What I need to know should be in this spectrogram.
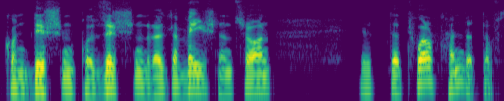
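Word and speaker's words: reservación: And reservation would be reservation. Reservation. The V is pronounced with your lips.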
